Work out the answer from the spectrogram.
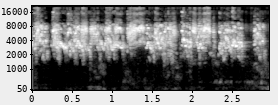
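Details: Two breeding budgerigars chirp in rapid, slurred warbles, a steady stream of bright scratchy notes pulsing in short groups roughly every half second.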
